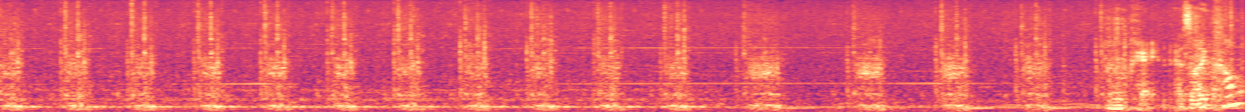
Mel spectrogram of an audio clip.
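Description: A sewing machine stitches a cloth face mask with a filter pocket, a steady fast rhythmic clatter running throughout, close by, with a voice talking over it.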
